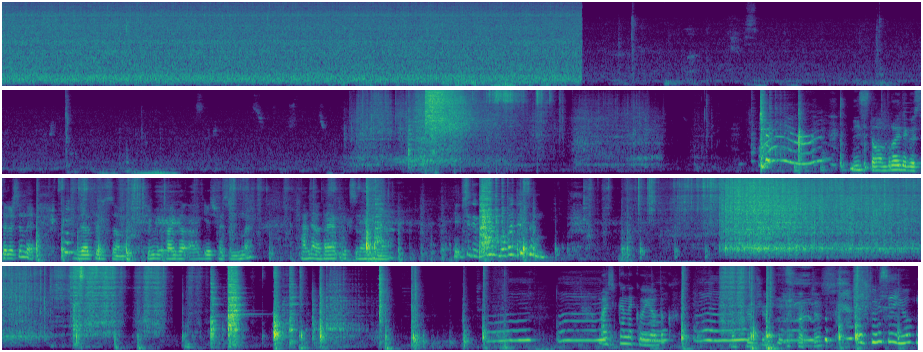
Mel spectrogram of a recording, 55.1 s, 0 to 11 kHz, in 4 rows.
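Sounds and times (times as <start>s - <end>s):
steady rushing hiss: 0.0s - 8.7s, 26.8s - 33.0s
small hard objects rattling: 19.0s - 23.7s, 30.8s - 33.4s, 36.3s - 43.9s
pots and utensils clinking: 30.8s - 33.5s, 34.7s - 35.6s, 44.4s - 46.9s.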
